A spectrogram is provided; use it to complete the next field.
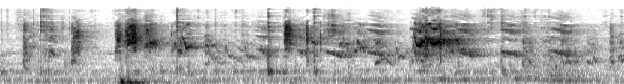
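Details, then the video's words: Budgies chirp softly: quieter, scattered scratchy chirps and short warbled notes, with a dull thump early and a louder squeaky burst later. "Budgies Chirping sound"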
